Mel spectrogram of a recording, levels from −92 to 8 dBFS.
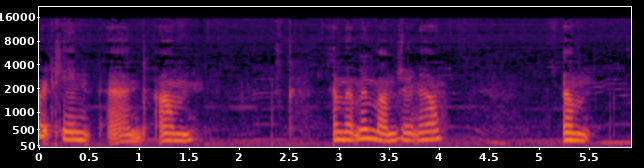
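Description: At 0.33 to 0.37 s and again at 1.59 to 1.65 s (two frames there), a corrupt frame was concealed by the decoder.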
